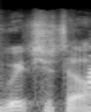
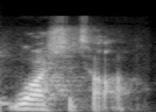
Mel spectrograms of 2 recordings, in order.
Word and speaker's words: Ouachita: And for a start, that's helped me pronounce it because I thought it was Wichita. – I know. It's an Indian name. And so the O-U-A-C-H-I is spelled like Wash. So everyone always calls it Ouachita, but it's actually Ouachita.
